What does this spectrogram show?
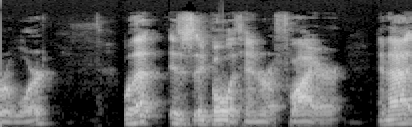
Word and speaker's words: BLTN: Yeah, so we are building a information sharing platform that's called Bulletin. We spell it BLTN because if you're a tech company, you have to remove letters to make things exciting and interesting.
